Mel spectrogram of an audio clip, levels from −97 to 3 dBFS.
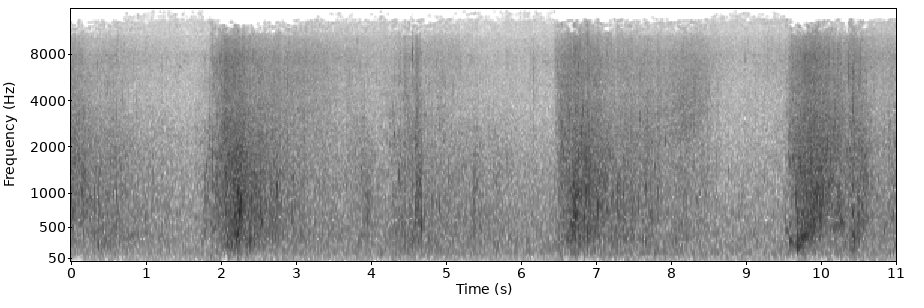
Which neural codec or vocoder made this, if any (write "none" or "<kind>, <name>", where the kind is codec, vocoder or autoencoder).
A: vocoder, BigVGAN v2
